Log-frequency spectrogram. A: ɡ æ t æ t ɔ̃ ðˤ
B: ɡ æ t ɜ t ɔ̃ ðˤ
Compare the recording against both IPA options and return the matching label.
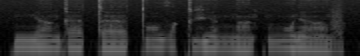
A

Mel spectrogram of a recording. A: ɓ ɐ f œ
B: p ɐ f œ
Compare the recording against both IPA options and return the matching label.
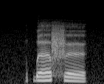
A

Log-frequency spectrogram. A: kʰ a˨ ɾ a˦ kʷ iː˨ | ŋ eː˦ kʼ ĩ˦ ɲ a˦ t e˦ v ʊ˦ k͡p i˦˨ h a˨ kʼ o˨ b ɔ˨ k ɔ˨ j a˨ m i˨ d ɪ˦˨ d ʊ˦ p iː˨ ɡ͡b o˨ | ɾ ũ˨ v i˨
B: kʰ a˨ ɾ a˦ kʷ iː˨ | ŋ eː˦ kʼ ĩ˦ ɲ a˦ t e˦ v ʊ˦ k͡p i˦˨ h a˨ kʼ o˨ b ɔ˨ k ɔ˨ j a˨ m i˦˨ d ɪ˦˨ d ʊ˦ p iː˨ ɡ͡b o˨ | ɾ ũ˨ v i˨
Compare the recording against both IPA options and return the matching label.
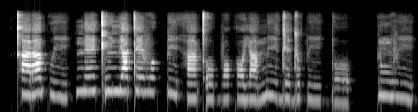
B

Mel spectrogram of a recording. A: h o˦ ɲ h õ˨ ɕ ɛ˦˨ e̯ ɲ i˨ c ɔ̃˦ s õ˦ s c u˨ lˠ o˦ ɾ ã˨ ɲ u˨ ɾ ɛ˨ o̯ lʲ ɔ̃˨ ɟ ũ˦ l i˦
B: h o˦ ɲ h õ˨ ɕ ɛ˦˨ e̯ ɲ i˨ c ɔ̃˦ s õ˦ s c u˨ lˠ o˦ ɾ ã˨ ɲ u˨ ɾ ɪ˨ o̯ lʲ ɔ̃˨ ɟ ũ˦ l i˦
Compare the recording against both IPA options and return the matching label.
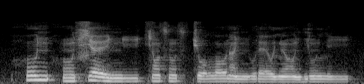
A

